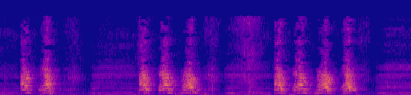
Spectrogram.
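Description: Pug barking in quick bursts of short barks: two, then three, then four in a row, with brief pauses between the bursts.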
